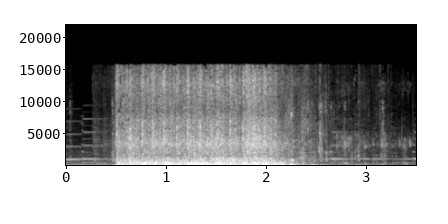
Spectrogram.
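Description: A video-game magazine dump: a dense, loud stream of automatic gunfire rattles without pause for about a second and a half, then cuts off and leaves a fading ring.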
